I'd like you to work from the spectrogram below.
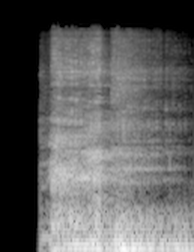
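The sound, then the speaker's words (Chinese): A huge tiger roars in one long, deep, rumbling blast that starts abruptly after a brief silence and holds loud and steady for about two seconds, with a gravelly, throaty texture. “突然之间，一只巨大的吊睛绿色老虎不知从哪里窜出来，瞬间落到了两人跟前。”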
